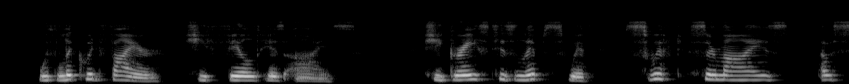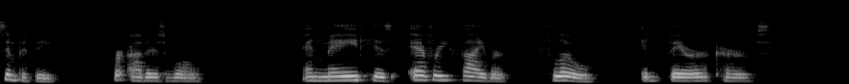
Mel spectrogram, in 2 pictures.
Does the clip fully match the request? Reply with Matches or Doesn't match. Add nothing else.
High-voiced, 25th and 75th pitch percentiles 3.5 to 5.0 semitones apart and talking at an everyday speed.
Doesn't match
